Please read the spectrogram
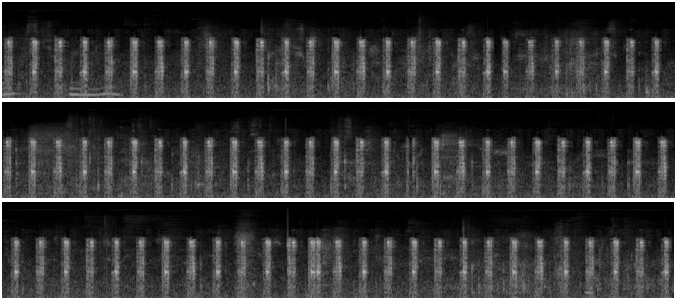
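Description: Countdown ticking-clock sound effect: a steady, even tick of about four a second, timing a one-minute answer period.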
